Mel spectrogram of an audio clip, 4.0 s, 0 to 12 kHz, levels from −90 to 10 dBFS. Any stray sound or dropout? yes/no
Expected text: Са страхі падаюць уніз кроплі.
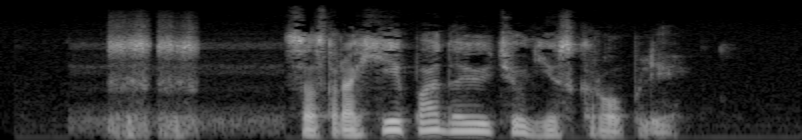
yes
